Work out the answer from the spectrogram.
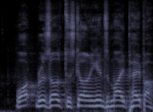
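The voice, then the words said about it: Big deep imitated voice. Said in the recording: “It's a good impression. ... he had a big deep voice.”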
